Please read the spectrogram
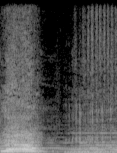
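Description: A bear roars once, loudly, in the first second, with film score music running underneath.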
